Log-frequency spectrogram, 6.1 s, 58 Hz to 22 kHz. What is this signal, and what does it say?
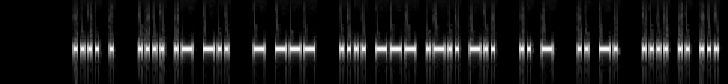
Morse code, heard as a keyed tone, about 40 wpm, 700 Hz. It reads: HE HAD TO HOLD IT IN HIS
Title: Sentences from Top 1000 Words - Review Part 2 - 40wpm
